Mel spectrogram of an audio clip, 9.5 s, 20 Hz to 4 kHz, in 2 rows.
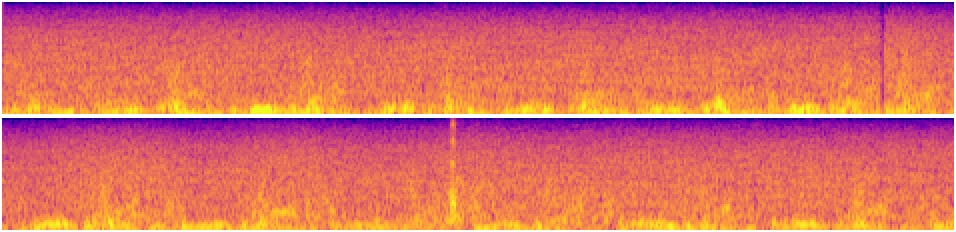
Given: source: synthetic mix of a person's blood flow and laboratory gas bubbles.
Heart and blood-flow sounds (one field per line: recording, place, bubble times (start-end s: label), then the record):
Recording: Doppler ultrasound of blood flow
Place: precordium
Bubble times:
6.96-7.31 s: bubbles
From the record:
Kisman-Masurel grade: 113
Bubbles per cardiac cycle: 1 to 2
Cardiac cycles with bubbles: 1 to 10%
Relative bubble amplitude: loud (0.450 to 0.775)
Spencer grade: 1 (occasional bubble signal discernible with the cardiac motion signal, with majority of cardiac periods free of bubbles)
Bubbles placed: anywhere in the cardiac cycle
